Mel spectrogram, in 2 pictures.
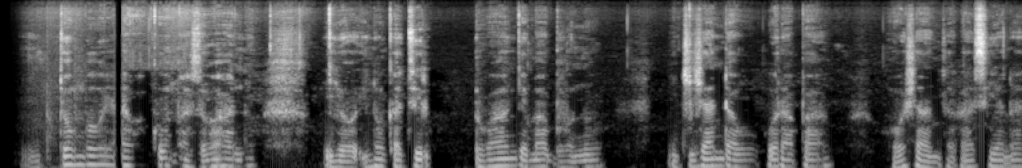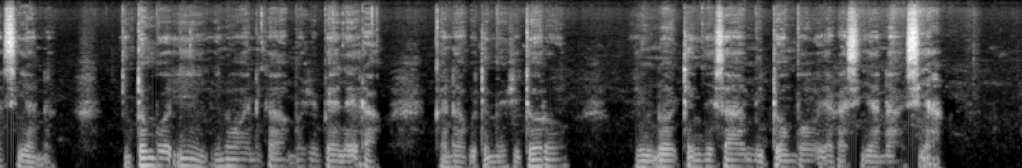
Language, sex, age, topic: Ndau, male, 25-35, health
